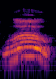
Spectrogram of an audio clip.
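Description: The tone is deep and resonates in the chest. "So the chest color is"

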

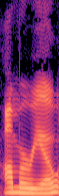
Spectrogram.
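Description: The word is said with Spanish pronunciation. It names the Spanish word for the color yellow.

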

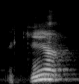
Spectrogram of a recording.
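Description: The word starts with a k sound.

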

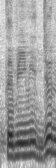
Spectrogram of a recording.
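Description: A 'j' sound comes before the ending. This is the tribe's dialect pronunciation. "അവർ തമീമിജുൻ എന്നാണ് പറയുക"

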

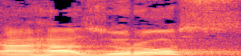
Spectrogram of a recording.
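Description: The name is said with English pronunciation. "there's the English way you can say it"

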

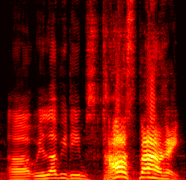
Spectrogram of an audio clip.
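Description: It is said in a mock German accent.

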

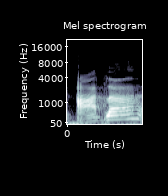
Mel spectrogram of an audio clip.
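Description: It is said with a German pronunciation. The speaker calls it right. "normally you pronounce it Adler"

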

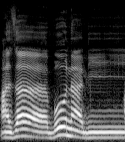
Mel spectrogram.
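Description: The n runs straight into the next vowel. "Dibaca dengan naqal"

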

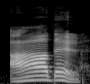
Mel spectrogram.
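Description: It is said with Korean pronunciation. "우리말로는 아델"

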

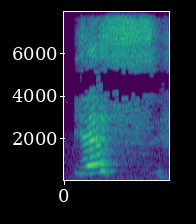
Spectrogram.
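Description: It is said in a happy tone.

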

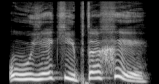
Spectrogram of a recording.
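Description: The voice sounds threatening and menacing. The speaker is warning or threatening. "погрозу"

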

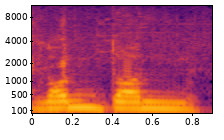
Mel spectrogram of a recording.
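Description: The final o is fully pronounced, German style. "aber der Deutsche sagt London"

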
